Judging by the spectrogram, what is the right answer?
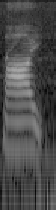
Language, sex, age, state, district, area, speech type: Tamil, female, 45-60, Tamil Nadu, Viluppuram, rural, read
